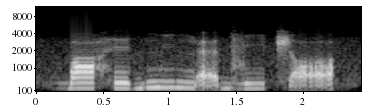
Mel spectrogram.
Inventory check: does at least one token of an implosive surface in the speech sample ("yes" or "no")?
no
